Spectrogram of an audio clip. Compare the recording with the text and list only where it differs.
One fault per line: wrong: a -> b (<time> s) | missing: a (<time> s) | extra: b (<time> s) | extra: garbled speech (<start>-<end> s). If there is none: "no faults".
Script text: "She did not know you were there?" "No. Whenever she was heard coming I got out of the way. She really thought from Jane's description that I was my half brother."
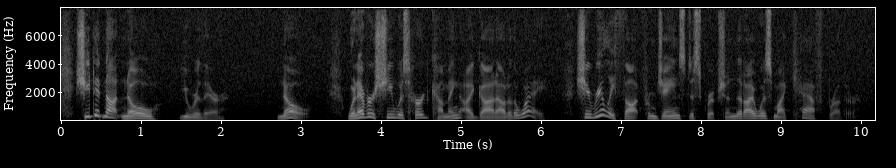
wrong: half -> calf (9.1 s)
